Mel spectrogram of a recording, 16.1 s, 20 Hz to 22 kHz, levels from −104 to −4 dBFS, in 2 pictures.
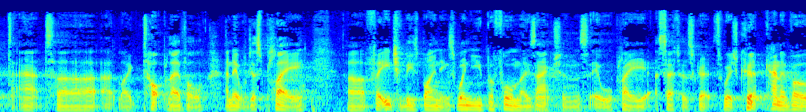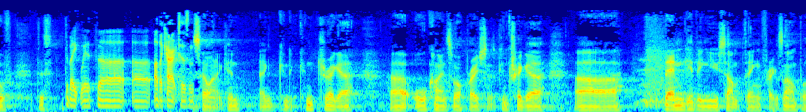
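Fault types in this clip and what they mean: MP3 compression: Throughout, the sound is watery and swirly, as weak frequency lines flicker on and off between frames. The plainly audible damage likely comes from MP3 encoding at a bitrate around 64 kbps.
Corrupt frame decoded: At 7.51 to 7.54 s a short glitch peaking around -15 dBFS cuts in. A damaged compressed frame, about one frame long, was decoded anyway, so misread gains and codes scattered energy onto frequencies that don't belong there.
Section at the wrong speed: From 8.72 to 9.99 s the audio suddenly turns high and hurried, running at 1.98 times normal speed with pitch raised by around ten semitones. This is likely playback against the wrong clock, shifting speed and pitch together.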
